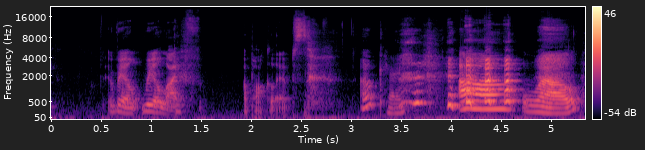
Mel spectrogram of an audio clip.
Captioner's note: laughs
